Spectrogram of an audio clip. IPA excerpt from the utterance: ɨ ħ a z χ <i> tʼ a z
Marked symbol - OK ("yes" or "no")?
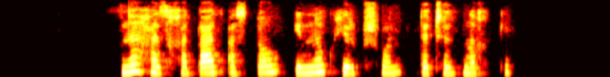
no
